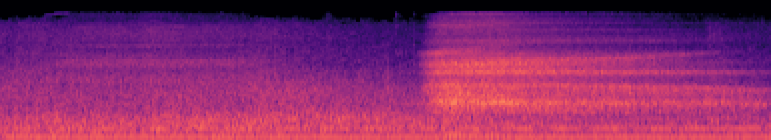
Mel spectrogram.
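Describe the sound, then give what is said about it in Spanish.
A deep breath taken during a guided meditation, in through the nose and out through the mouth. A single breathy rush of air starts partway through, then fades slowly over a steady low hum. “Inhala y exhala profundamente. Respira y toma todo el aire por la nariz y bota todo el aire por la boca.”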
